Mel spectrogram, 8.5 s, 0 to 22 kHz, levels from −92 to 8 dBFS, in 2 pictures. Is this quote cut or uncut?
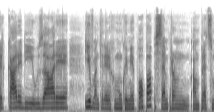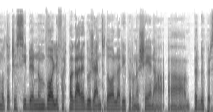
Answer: cut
